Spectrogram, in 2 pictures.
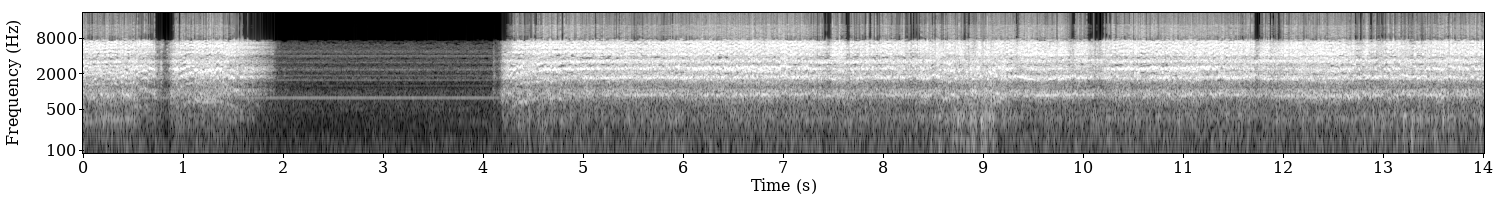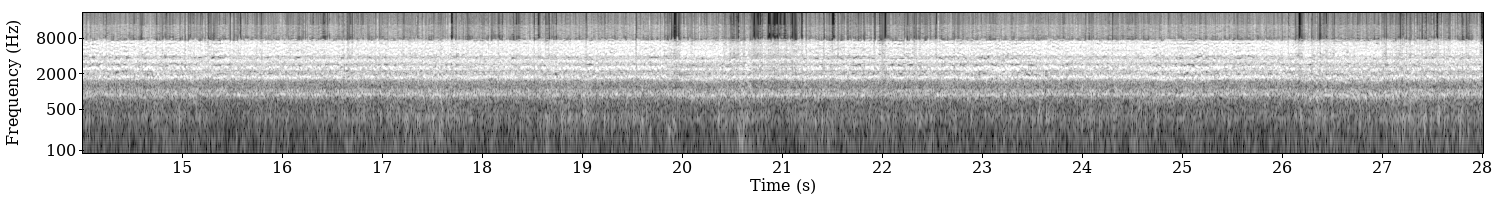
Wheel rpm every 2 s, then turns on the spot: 80, 10, 200, 220, 220, 210, 220, 230, 240, 230, 230, 230, 220, 220.
none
